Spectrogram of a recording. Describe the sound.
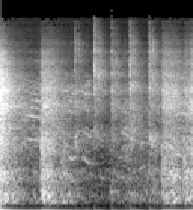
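A wrestler slammed down onto the ring mat in a sit-down slam during a match, a few dull, heavy thuds under loud, continuous crowd noise.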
